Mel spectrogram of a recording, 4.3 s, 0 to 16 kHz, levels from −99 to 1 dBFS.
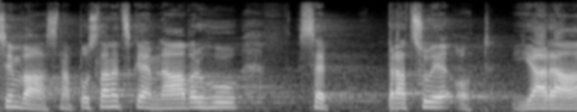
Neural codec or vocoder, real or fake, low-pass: none; real; 14.4 kHz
